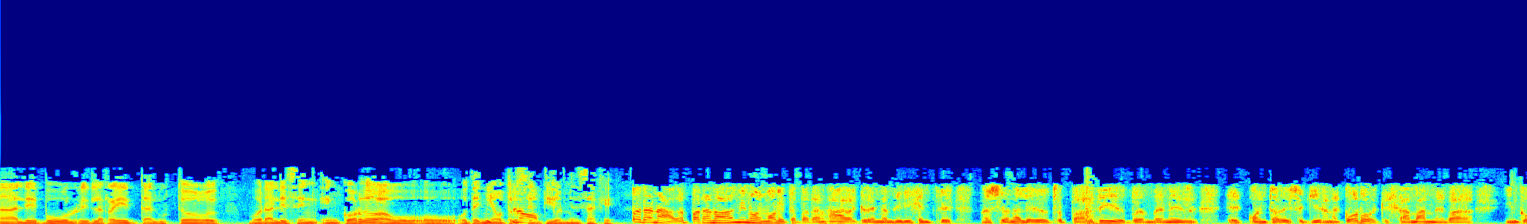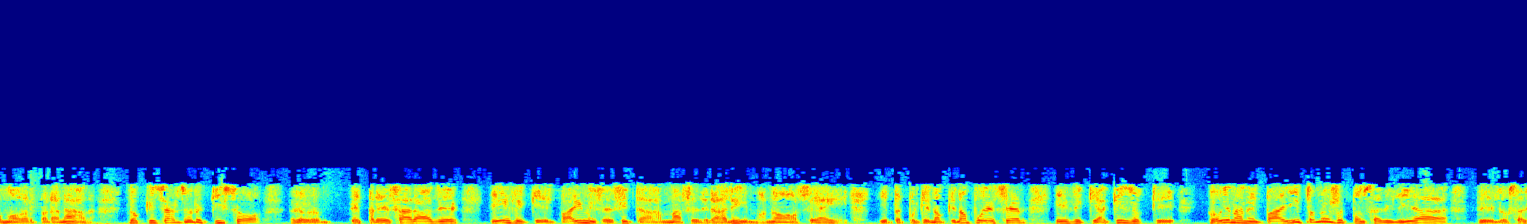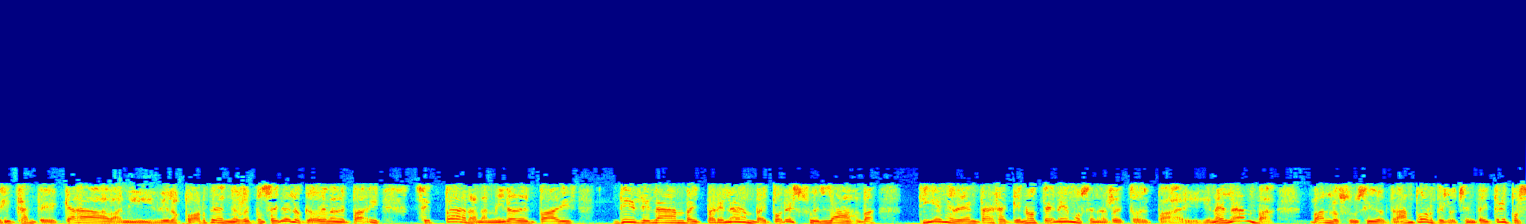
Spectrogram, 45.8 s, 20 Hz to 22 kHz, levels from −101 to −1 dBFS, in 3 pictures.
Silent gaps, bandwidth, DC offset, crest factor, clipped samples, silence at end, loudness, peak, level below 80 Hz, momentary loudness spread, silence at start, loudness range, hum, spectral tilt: none; 5.8 kHz; under 0.1%; 14 dB; under 0.1%; 0 s; -19 LUFS; -6 dBFS; -38 dBFS; 6 LU; 0 s; 1 LU; none; -10.5 dB/octave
